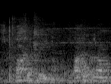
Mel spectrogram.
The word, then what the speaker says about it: Buckingham: And you, Buckingham Palace, the H is silent.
